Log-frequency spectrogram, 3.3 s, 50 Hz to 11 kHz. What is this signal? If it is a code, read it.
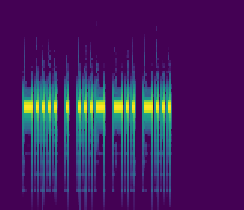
Morse code, heard as a keyed tone, about 30 wpm, 700 Hz. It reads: 6EVDB
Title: Five Challenging Letter-Number Combinations 30wpm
